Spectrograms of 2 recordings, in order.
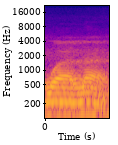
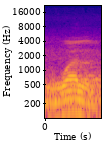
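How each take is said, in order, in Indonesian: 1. Huruf l langsung bertemu vokal a. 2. Huruf l tertutup, tidak ada vokal setelahnya. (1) "tapi wala" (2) "bukan lagi wal"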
